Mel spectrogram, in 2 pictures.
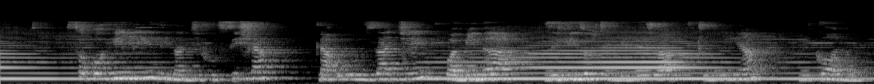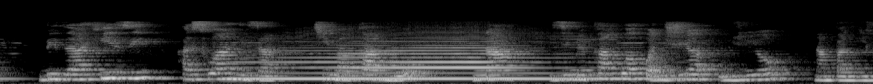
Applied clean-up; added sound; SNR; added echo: none; Wind instrument, woodwind instrument; 0 dB; reverberation time 0.8 s.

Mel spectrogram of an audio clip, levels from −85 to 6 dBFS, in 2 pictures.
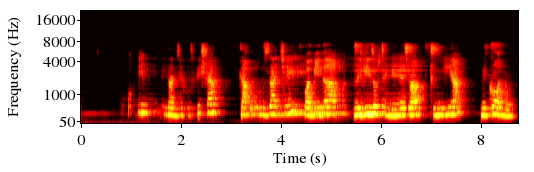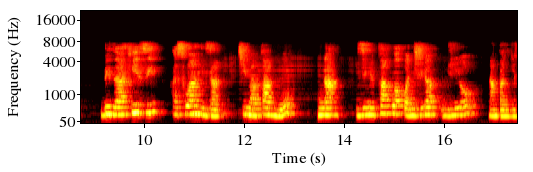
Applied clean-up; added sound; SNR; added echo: neural mask model DeepFilterNet 3.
